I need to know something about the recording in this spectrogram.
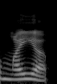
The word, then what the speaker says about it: माया: हिंदी में कहे तो माया, इंग्लिश में आप प्रोनाउंसिएट करेंगे तो माइया।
